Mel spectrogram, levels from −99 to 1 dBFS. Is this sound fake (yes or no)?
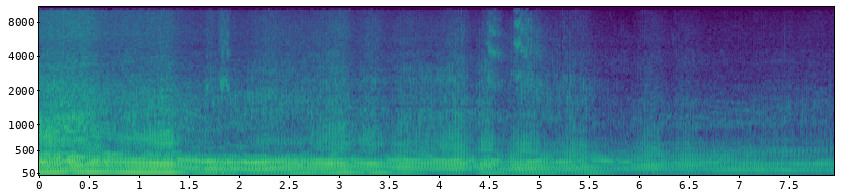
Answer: yes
